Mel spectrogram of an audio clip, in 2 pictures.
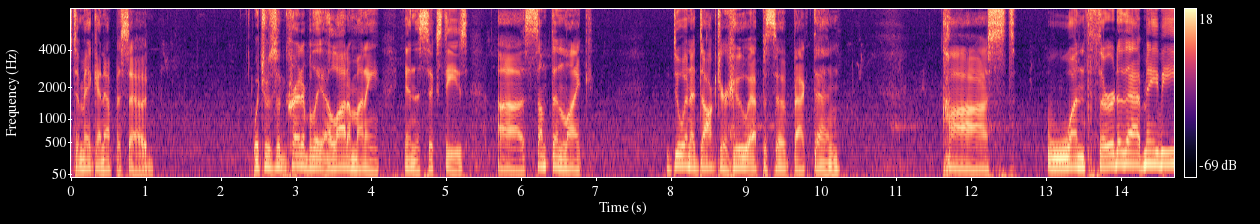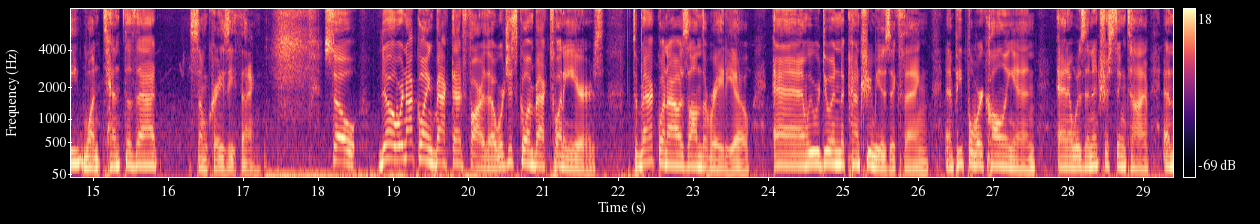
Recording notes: podcasts live from Cafe Anyway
